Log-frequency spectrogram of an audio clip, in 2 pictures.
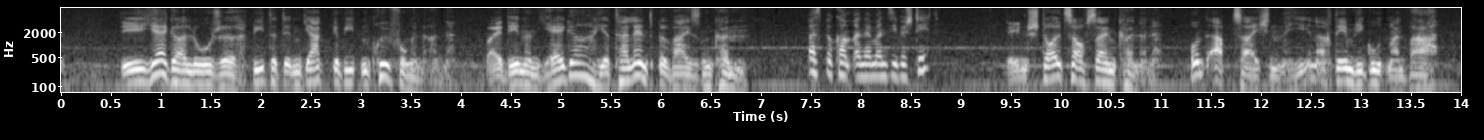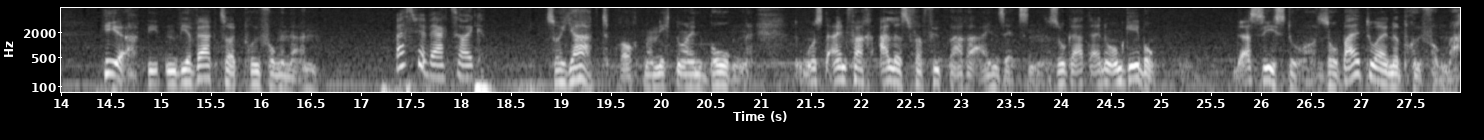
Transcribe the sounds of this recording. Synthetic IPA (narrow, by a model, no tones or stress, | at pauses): d̥iːjɛːɡɐloːʒəb̥iːtət̚d̥ɪːnjaːk̚t̚ɡ̥əbiːtn̩pʁ̥yːfʊŋənʔa̰n | b̥a̰ɪdeːnənjɛːɡɐʔiːɐtʰalɛntb̥əvaɪzn̩kʰœnən | v̥asb̥əkʰɔmtmanvɛnmanziːbəʃteːt | d̥ḛːnʃtɔlt͡saʊfz̥aɪnkʰœnən | ʔʊntʔa̰p̚t͡saɪçn̩jeːna̰ːχd̥eːmviːɡuːtma̰nvaːɐ | hiːɐb̥iːtn̩viːɐvɛɐkt͡sɔʏk̚pʁ̥yːfʊŋənʔa̰n | v̥asfyːɐvɛɐk̚t͡sɔʏkt͡suːɐjaːktb̥ʁaʊxtmanːɪçtnuːɐaɪnənboːɡŋ̩d̥ṵːmʊstʔaɪnfaχʔa̰ləsfɛɐfyːk̚b̥aːʁ̞ə̰ʔa̰ɪnzɛ̰t͡sn̩zoɡaːɐd̥aɪnəʊmɡeːbʊŋ | d̥a̰sz̥iːst̚d̥uːzobalt̚d̥uːaɪnəpʁ̥yːfʊŋma̰χt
